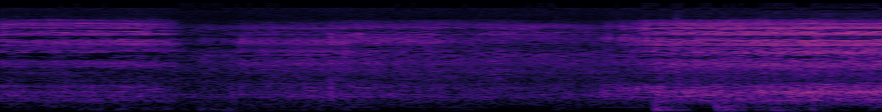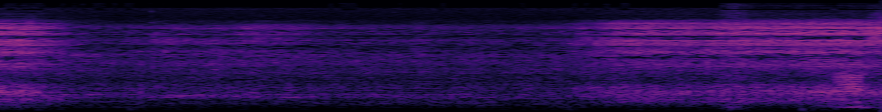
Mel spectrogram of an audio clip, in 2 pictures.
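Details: Loud, rough snoring from a sleeping person at night, recorded by family, gradually getting louder: slow regular cycles, each noisy inspiration building and fading, about two per ten seconds.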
